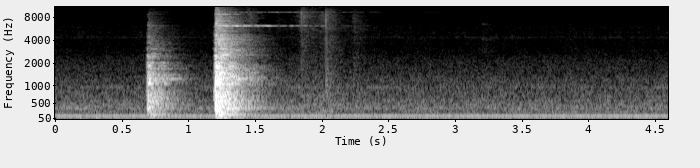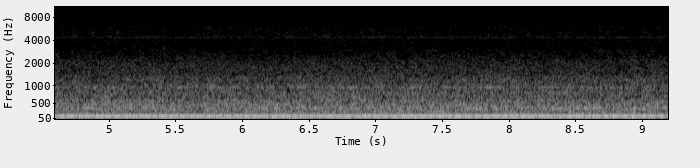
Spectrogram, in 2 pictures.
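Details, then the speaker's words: Tuning fork struck for a Rinne test in a nursing head-to-toe assessment of an adult patient: two sharp metallic taps, then fading high ringing; air to bone conduction 2:1, no conductive hearing loss. "now we repeat that in practice on both sides it appears that um air to bone conduction is two to one so no conductive hearing loss is noted"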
